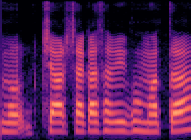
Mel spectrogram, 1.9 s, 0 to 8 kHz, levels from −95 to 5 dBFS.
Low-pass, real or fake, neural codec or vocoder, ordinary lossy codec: none; real; none; none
